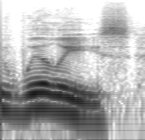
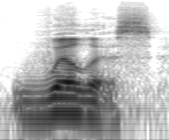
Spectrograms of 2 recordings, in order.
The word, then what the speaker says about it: Willys: and show you according to Wikipedia it is pronounced like this and off camera I will admit that I say Willie's but the correct way according to Wikipedia is Willis I keep getting it in the comment section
